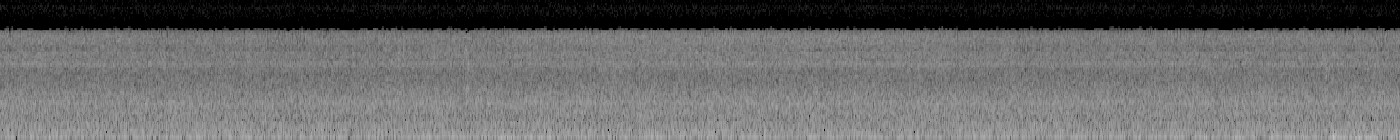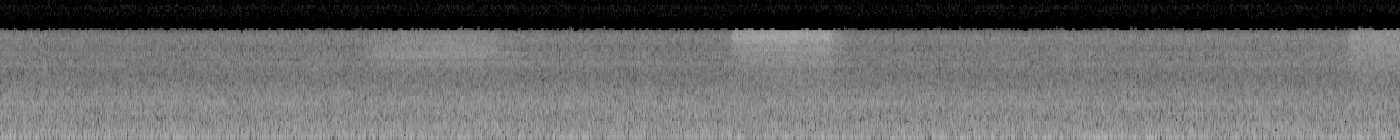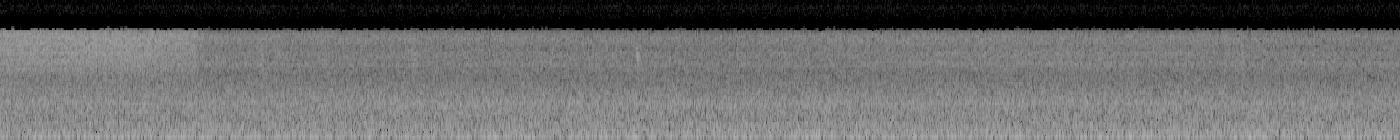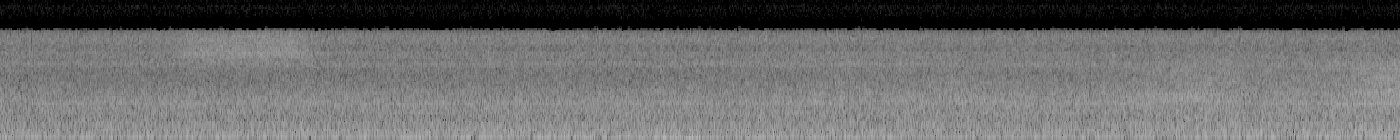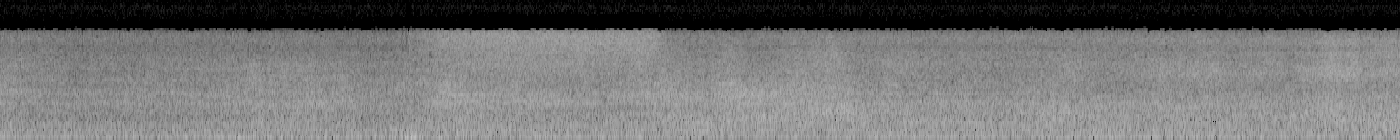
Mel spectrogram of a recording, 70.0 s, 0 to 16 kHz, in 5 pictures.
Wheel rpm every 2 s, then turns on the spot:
0, 0, 0, 0, 0, 0, 0, 0, 0, 0, 0, 0, 0, 0, 0, 0, 0, 0, 0, 0, 0, 0, 0, 0, 0, 0, 0, 0, 0, 0, 0, 0, 0, 0, 0.
none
